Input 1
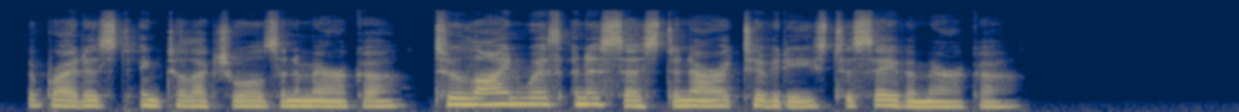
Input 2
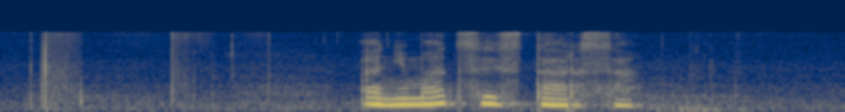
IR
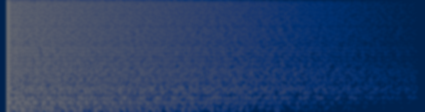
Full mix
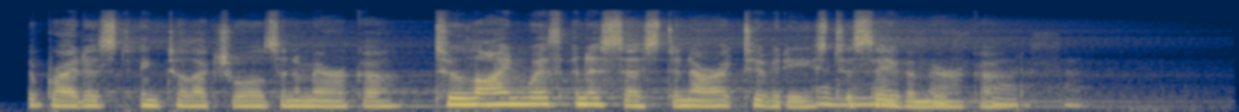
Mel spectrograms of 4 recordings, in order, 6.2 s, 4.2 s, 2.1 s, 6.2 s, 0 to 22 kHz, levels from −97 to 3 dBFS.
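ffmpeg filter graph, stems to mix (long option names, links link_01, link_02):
-filter_complex "[0:a]aecho=1:1:5:0.52,volume=2dB,asplit=2[link_01][link_02];[link_02]volume=-19.5dB[link_03];[1:a]highshelf=frequency=5300:gain=-10.5,adelay=2250,volume=-8dB[link_04];[2:a]atrim=start_sample=2205[link_05];[link_03][link_05]afir=irnorm=-1:irlink=0[link_06];[link_01][link_04][link_06]amix=inputs=3:normalize=0"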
